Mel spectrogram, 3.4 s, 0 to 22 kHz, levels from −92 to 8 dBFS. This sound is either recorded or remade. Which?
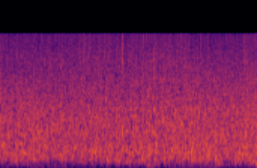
remade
